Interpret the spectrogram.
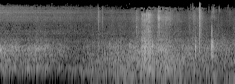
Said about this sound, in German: Eine U-Bahn fährt in den Bahnsteig ein.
